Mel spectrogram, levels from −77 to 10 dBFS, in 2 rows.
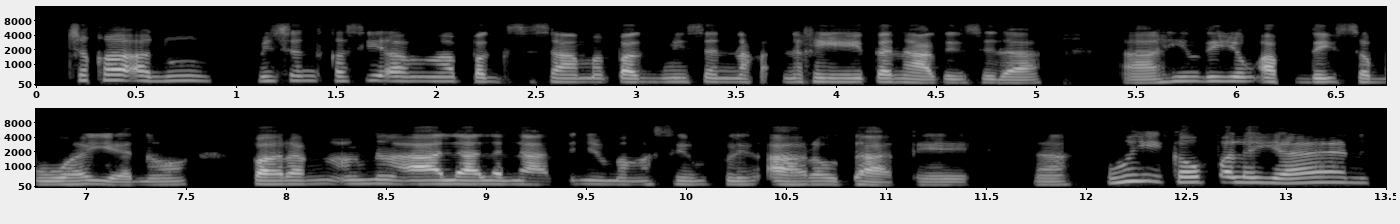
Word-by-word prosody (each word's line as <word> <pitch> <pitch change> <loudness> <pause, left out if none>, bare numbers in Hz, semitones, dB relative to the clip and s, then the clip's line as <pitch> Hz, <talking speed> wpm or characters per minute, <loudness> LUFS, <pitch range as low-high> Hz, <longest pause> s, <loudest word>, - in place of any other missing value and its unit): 'Tsaka 245 -1 +4
ano, 220 +1 -8 0.2
minsan 215 +2 -5
kasi 220 +2 -5
ang 205 -1 +1
mga 200 0 -2
pagsasama 170 -2 -2
pag 165 -1 +4
minsan 175 0 -5
nak 160 - -2
nakikita 170 0 0
natin 145 -1 +2
sila, 135 -2 -1 0.5
ah, 140 0 +1
hindi 205 +4 -3
yung 195 - -2
update 170 -1 +1
sa 165 - -1
buhay, 150 -1 0
eh, - - -2
ano, 140 +2 -7 0.3
parang 160 0 +5
ang 175 0 -4
naalala 165 -2 +6
natin 155 +2 -2
yung 160 - -6
mga 150 +1 -9
simpleng 155 -1 -7
araw 150 0 +3
dati 130 +1 -1 0.4
na, 140 0 -4 0.2
"Uy 285 +5 0
ikaw 245 -1 +4
pala 245 -1 +2
yan, 230 +2 +2
170 Hz, 155 wpm, -24 LUFS, 150-205 Hz, 0.5 s, naalala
